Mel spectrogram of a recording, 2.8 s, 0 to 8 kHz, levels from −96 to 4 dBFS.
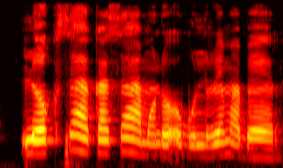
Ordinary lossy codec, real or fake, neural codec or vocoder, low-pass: none; real; none; 7.2 kHz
